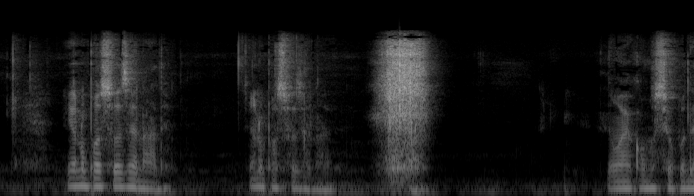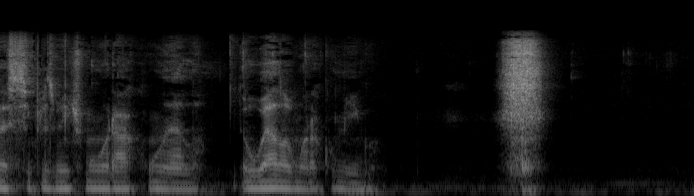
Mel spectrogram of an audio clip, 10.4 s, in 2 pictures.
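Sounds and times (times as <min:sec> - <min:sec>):
speech: 0:00.5 - 0:03.0, 0:04.6 - 0:08.1, 0:09.0 - 0:09.2
nose sniffling: 0:02.8 - 0:03.3, 0:08.9 - 0:09.4.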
